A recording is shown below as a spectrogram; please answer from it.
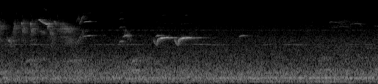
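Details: Two Purple-throated Euphonias, believed to be females, fighting: a few brief, high, thin chirps, a pair of sharper notes near the middle, over a steady background hiss.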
